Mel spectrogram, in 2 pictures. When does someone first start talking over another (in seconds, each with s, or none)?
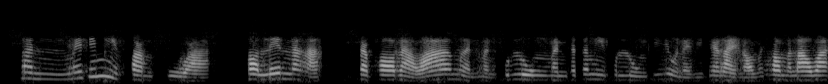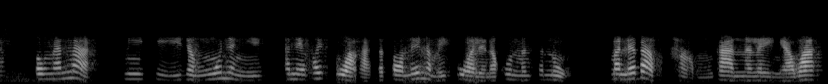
none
